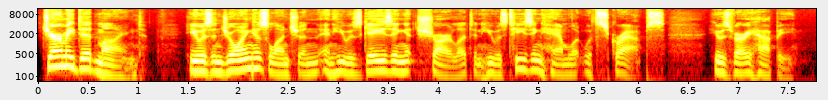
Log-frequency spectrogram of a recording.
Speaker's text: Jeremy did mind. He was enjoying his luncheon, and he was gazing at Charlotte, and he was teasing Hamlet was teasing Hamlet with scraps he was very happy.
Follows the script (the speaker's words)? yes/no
no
